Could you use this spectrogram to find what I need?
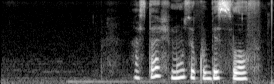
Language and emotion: Russian, sad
